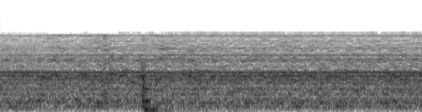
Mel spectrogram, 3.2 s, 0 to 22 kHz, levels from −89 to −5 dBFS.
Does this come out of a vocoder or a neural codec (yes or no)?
no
